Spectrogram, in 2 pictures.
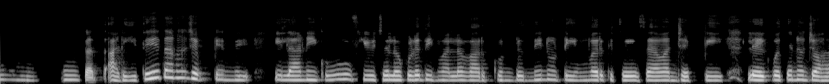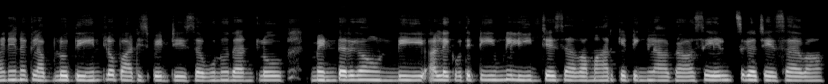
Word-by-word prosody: హ్మ్. 210 -3 -9 0.4
ఇంకా 210 -1 -1 0.2
అడిగితే 190 +4 0
తను 315 -2 +2
జెప్పింది, 230 -6 -1 0.4
"ఇలా 205 -1 +2
నీకు 205 0 -2 0.3
ఫ్యూచర్‌లో 210 -1 +1
కూడా 210 +1 +3
దీని 205 -3 -3
వల్ల 195 +1 -1
వర్కుంటుంది. 190 0 -4
నువ్వు 215 -3 -4
టీమ్ 190 -2 -2
వర్క్ 200 0 +1
చేశావని 190 0 +1
జెప్పి, 185 +1 -2 0.4
లేకపోతే 200 +1 +4
నువ్వు 210 -2 -1
జాయినయిన 200 +3 +1
క్లబ్‌లో 195 0 +3
దేంట్లో 195 +3 +1
పార్టిసిపేట్ 190 -1 -2
జేశావు? 185 0 0
నువ్వు 195 0 -2
దాంట్లో 185 +2 -1 0.5
మెంటర్‌గా 205 +2 +5
ఉండి, 195 +1 0 0.2
ఆహ్, 200 - +4
లేకపోతే 195 +1 +1
టీమ్‌ని 205 +1 0
లీడ్ 195 -2 -2
చేశావా? 195 -2 +2
మార్కెటింగ్ 195 0 -3
లాగా? 185 0 -3 0.2
సేల్స్‌గా 200 0 +3
చేశావా? 185 -1 0
195 Hz, 135 wpm, -18 LUFS, 190-205 Hz, 0.5 s, మెంటర్‌గా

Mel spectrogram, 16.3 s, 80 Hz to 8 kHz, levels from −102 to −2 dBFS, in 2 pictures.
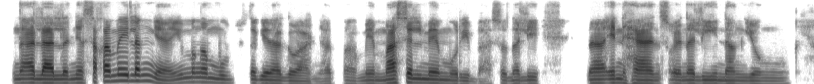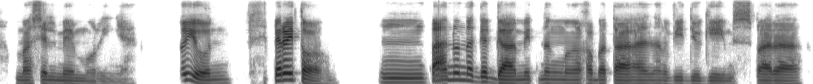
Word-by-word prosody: naalala 130 -1 +3
niya, 135 -1 -3
sa - - -2
kamay 195 +3 +3
lang 205 -1 +1
niya 115 -6 -2
'yong 140 +4 -7
mga 160 0 -3
moves 130 -3 -9
na - - -3
ginagawa 105 -5 -3
niya't 90 +2 -16
ah, 105 -2 -13
may 110 +1 -5
muscle 135 +5 +2
memory 115 -5 -3
ba. 85 0 -18
So 110 - -11
nali 110 +1 -7 0.5
na-enhance 120 -3 +1
or - - -3
nalinang 110 -2 -5
'yong 100 -1 -11 0.4
muscle 115 +1 -3
memory 95 -4 -7
niya, 85 0 -13 0.5
so, - - +5
'yon. 120 +1 +2 0.4
Pero 210 +3 +10
ito, 110 - +1 0.5
hmm, 145 0 -3
pa'no 235 0 +5
nagagamit 130 - +2
ng 125 -1 -4
mga 115 0 -4
kabataan 110 -1 0
ang 110 -1 -8
video 110 0 -7
games 100 0 -5
para, 105 -1 +1
115 Hz, 145 wpm, -24 LUFS, 105-130 Hz, 0.5 s, Pero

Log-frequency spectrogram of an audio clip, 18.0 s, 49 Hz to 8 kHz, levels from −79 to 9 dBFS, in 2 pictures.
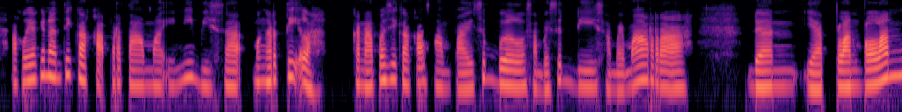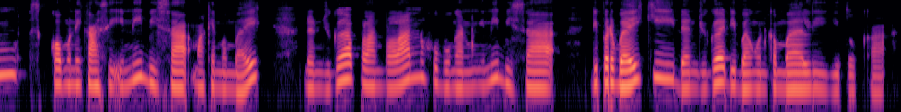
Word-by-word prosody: Aku 185 +2 -2
yakin 260 +4 0
nanti 265 +3 -2
kakak 210 -3 +3
pertama 170 -2 -1
ini 195 +9 -5
bisa 165 -1 -2
mengerti 210 +5 0
lah, 155 -7 0 0.3
kenapa 165 +3 +2
sih 220 - -2
Kakak 180 +1 0
sampai 150 -2 -2
sebel, 175 -7 +1
sampai 145 -2 -6
sedih, 165 -6 -6
sampai 140 -1 -6
marah, 160 -6 +3 0.6
dan 160 0 0
ya 145 -2 +2
pelan-pelan, 180 - +5 0.2
se - - -15
komunikasi 170 -1 0
ini 220 +8 -1
bisa 160 -2 +2
makin 160 -1 -6
membaik, 145 - -1 0.4
dan 155 -1 -4
juga 200 +9 +4
pelan-pelan 170 +5 0
hubungan 155 -2 -5
ini 200 +8 -5
bisa, 155 -1 0 0.4
diperbaiki, 190 +6 +3
dan 150 0 -2
juga, 170 +6 +4
dibangun 150 -2 -3
kembali, 145 -1 -1
gitu 135 -1 -12
Kak. 125 -1 -11
165 Hz, 135 wpm, -23 LUFS, 155-195 Hz, 0.6 s, pelan-pelan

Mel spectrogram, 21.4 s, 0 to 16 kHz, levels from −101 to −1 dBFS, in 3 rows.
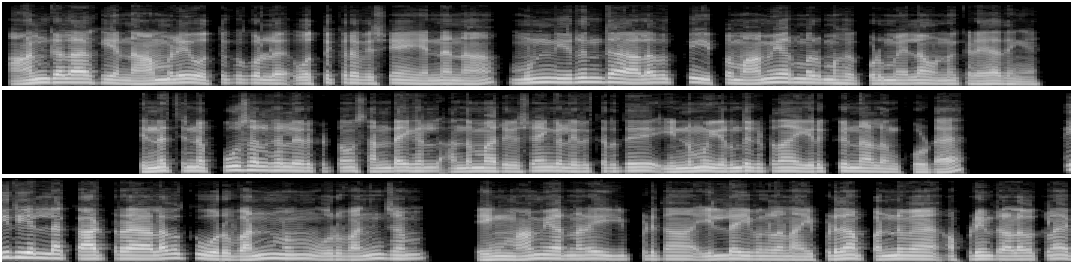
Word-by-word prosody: ஆண்களாகிய 160 -1 +3
நாமளே 145 +7 +3
ஒத்துக்க 150 +4 -8
கொள்ள 140 -2 0 0.2
ஒத்துக்கிற 150 +3 -3
விஷயம் 135 +1 -2
என்னென்னா, 120 -1 -1 0.3
முன்னிருந்த 180 +2 +2 0.2
அளவுக்கு 160 +3 -2
இப்ப 145 0 -5
மாமியார், 165 +6 +2
மருமக 145 -4 -1
கொடுமைல்லாம் 130 +1 -1
ஒண்ணும் 120 -1 -6
கிடையாதுங்க. 115 -3 -3 1.2
சின்ன, 130 +3 +4
சின்ன 155 0 +1
பூசல்கள் 170 -2 +1
இருக்கட்டும். 145 +1 -5
சண்டைகள் 145 +2 0
அந்தமாரி 140 +2 +1
விஷயங்கள் 150 +1 -1
இருக்கிறது 135 +2 -4 0.3
இன்னமும் 140 +3 +3
இருந்துகிட்டு 140 +1 -1
தான் 145 -2 +1
இருக்குன்னாலும் 135 -3 -1
கூட, 105 -1 -4 0.9
சீரியல்‌ல 210 -4 +4 0.2
காட்ற 155 0 +4 0.2
அளவுக்கு 175 +3 0
ஒரு 135 - +1
வன்மம், 165 +3 +2
ஒரு 130 0 -3
வஞ்சம். 155 +3 -1 0.5
எங்க 130 +2 +2
மாமியார்னாலே 155 +1 +1 0.2
இப்பிடித்தான். 145 0 -4 0.2
இல்ல 145 +2 +1
இவங்கள 135 -1 -1
நான் 125 0 -1
இப்பிடித்தான் 150 +4 +1
பண்ணுவேன், 145 0 +3
அப்பிடின்ற 140 +2 0
அளவுக்குல்லாம் 145 +4 -1
145 Hz, 125 wpm, -23 LUFS, 135-155 Hz, 1.2 s, சின்ன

